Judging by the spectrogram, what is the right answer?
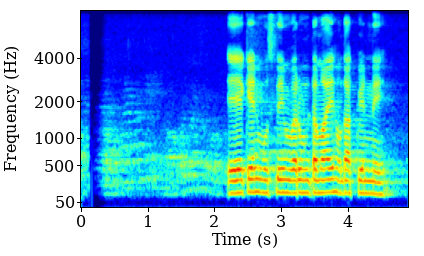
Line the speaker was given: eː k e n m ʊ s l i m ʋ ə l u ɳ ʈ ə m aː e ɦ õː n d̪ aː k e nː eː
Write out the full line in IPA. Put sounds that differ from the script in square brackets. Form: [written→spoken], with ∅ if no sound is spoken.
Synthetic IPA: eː k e n m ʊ s l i m ʋ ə [l→ɾ] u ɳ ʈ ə m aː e ɦ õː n d̪ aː k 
